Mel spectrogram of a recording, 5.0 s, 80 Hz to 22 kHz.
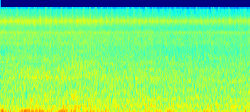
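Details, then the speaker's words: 2006 Grand Prix after engine swap, exhaust crossover resealed with RTV, burning off oil and RTV: smooth, steady, quiet idle with an even low hum, no ticking or puffing; exhaust leak fixed, running great. "all right you guys we got our running nice and quiet no more exhaust leak really quiet it's been burning off the oil and burning in that RTV it's running great"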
